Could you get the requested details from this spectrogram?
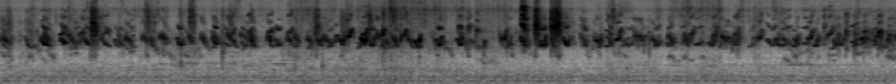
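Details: Chicks feeding and drinking together, their thin high peeps running nonstop and tumbling over one another, with faint rustling and occasional sharp clicks in the background.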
